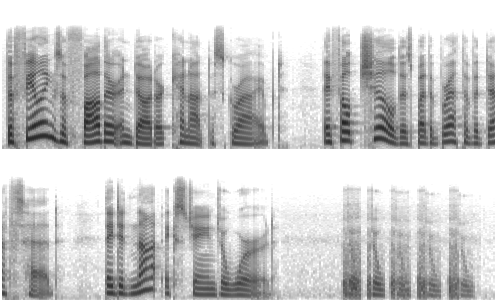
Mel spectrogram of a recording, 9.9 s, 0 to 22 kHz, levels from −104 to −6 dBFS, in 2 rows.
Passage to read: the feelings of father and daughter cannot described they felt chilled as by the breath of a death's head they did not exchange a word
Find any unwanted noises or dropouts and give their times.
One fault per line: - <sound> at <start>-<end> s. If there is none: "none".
- laugh at 8.3-9.7 s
